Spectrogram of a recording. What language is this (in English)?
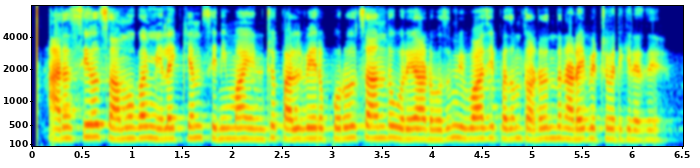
Tamil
